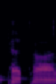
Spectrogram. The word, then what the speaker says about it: Petar: So the grandfather that I'm named after, and therefore why Petar is spelled funny, it's the Slavic spelling, Petar is how you would say it in Serbian.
